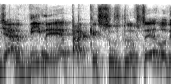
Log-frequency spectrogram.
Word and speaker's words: Jardine: no se dice jardiné, dice jardine.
